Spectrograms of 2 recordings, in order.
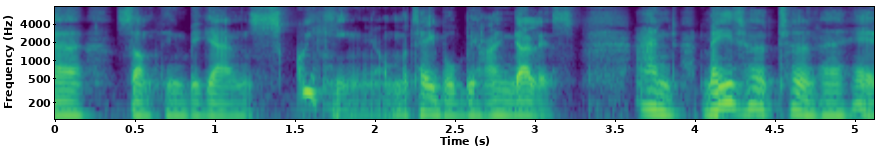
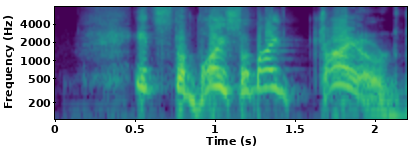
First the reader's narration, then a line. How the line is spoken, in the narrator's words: the White Queen cried out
